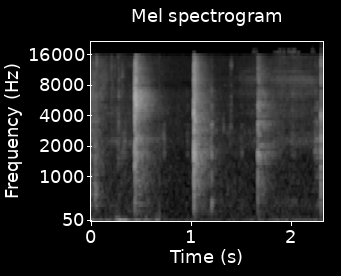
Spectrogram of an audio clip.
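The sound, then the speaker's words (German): A single person claps slowly and sparsely, four sharp, isolated claps separated by short pauses, crisp and fairly quiet with nothing else around them. “Ich applaudiere ein bisschen.”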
